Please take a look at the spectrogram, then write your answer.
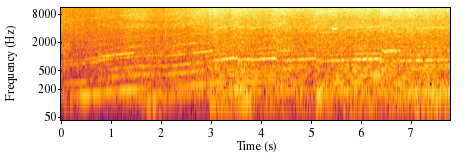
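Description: Formula 1 race car engine in the F1 2020 video game, a steady high-pitched whine rising and falling through gear changes as the car brakes and accelerates, loud and continuous with no talk.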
